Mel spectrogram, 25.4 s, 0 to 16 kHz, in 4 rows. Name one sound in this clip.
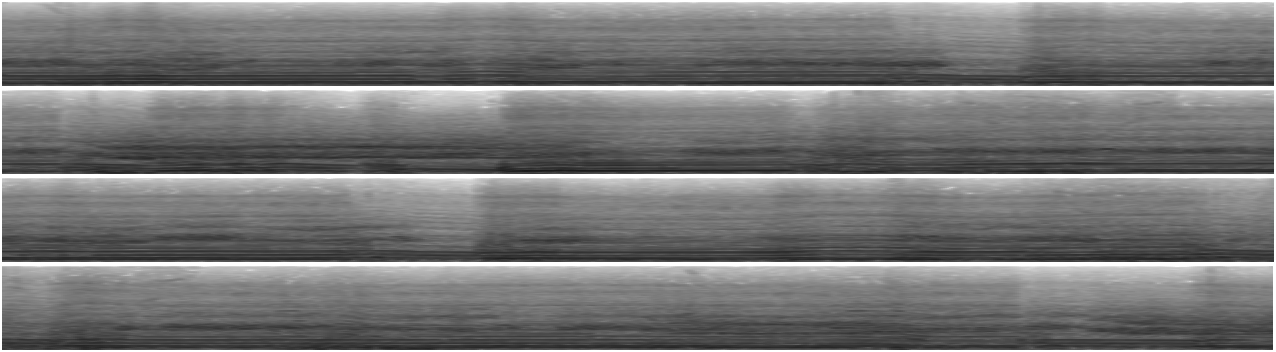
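A V8 muscle car engine roars at high speed.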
